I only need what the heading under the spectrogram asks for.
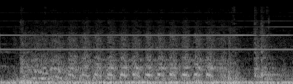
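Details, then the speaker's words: Freightliner Cascadia after installing a push-button start, cranked with the button with the key on; even cranking at about three beats per second for two seconds, engine turns over freely; normal starter cranking. "there you go so uh we're now cranking with the button when we need to"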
